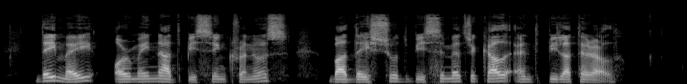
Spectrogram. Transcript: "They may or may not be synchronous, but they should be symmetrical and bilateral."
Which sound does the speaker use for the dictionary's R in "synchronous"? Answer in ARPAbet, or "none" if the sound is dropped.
R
